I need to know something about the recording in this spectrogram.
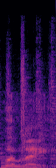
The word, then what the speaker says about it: mole: Mole, pronounced mole, is a popular and spicy sauce used to flavor Mexican meals, including enchiladas and quesadillas.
